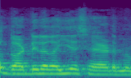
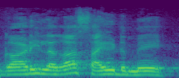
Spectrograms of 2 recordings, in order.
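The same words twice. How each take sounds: First: Imitated blunt Haryanvi command; strong Haryanvi accent. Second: Said in the usual way. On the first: Retelling a stranger's roadside order, in Haryanvi accent. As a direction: put the words in rustic Haryanvi. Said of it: "एकदम खड़ी हरियाणी में बोला". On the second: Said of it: "मतलब".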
